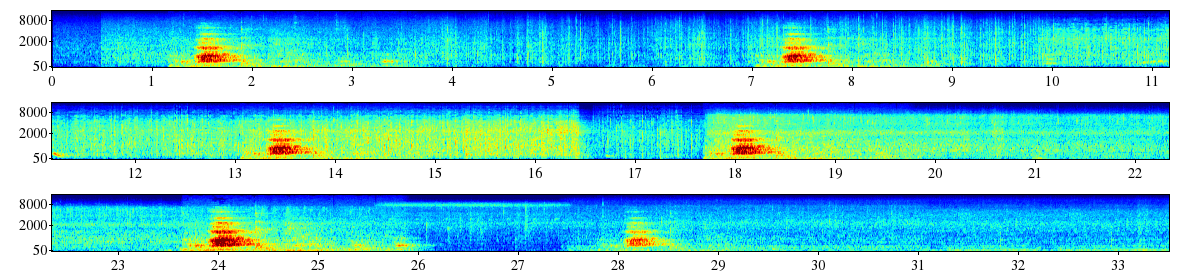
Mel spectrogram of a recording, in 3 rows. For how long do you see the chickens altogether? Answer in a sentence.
You can't hear the chickens here.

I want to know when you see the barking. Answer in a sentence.
You can hear the barking from 1.1 to 3.4 s, from 7.0 to 8.8 s, from 13.1 to 14.8 s, from 17.6 to 19.4 s, from 23.6 to 25.9 s and from 27.8 to 29.1 s.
